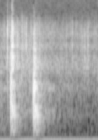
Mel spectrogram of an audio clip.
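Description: Two quick, hollow knocks rap on a wooden shop door in brisk succession, followed by a faint steady hiss with nothing else.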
